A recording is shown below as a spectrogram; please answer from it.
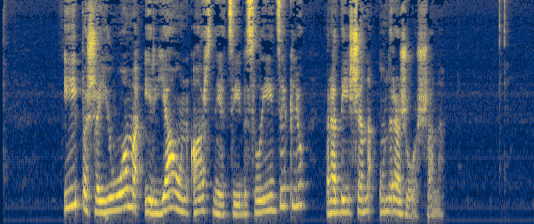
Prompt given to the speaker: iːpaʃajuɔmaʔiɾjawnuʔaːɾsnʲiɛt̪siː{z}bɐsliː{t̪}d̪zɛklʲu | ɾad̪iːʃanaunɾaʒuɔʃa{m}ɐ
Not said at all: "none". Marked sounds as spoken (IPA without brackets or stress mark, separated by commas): none, none, n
